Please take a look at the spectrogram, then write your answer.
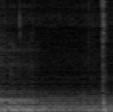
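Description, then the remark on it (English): A turkey vulture (turkey buzzard) calling, a steady breathy hiss that holds for about a second with a brief sharper rasp near the end, fairly loud with no voices. “That's the sound of the bird, turkey buzzard.”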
